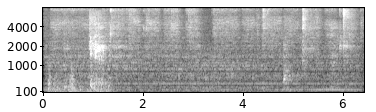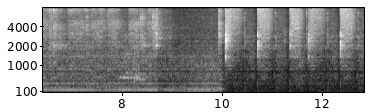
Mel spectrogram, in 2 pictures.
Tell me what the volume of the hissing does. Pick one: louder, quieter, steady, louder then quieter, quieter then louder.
quieter.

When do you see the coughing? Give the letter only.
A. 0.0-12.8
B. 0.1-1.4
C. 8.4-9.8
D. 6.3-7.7
B.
